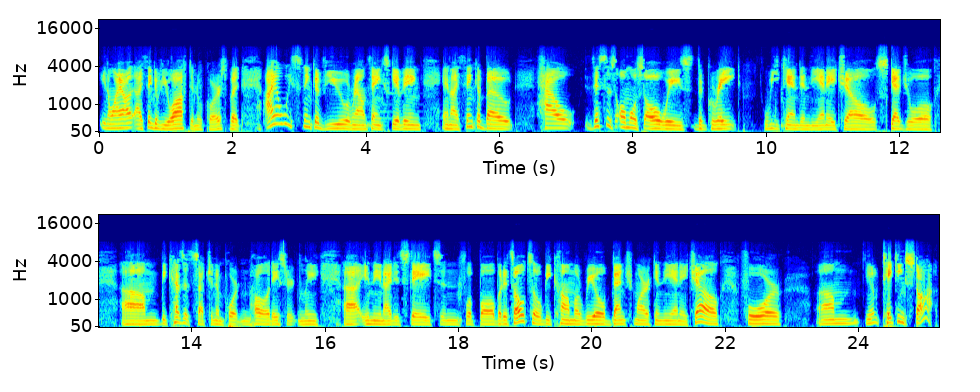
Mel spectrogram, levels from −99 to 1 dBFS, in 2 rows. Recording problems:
garbled, watery; slightly

